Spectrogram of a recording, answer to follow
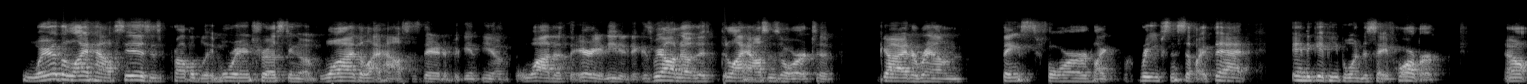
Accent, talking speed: American, 200 wpm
